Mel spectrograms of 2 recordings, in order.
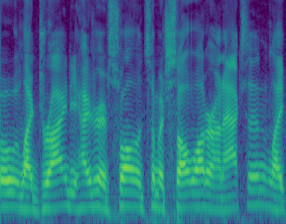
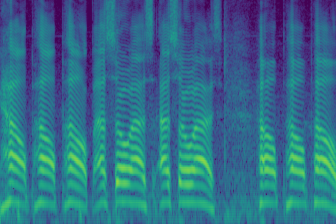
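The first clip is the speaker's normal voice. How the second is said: mock very slow, stretched, drawn-out, high cries; 5 semitones higher than usual. Telling of swimming after a boat, retelling yelling for help. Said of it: "But I'm yelling".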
